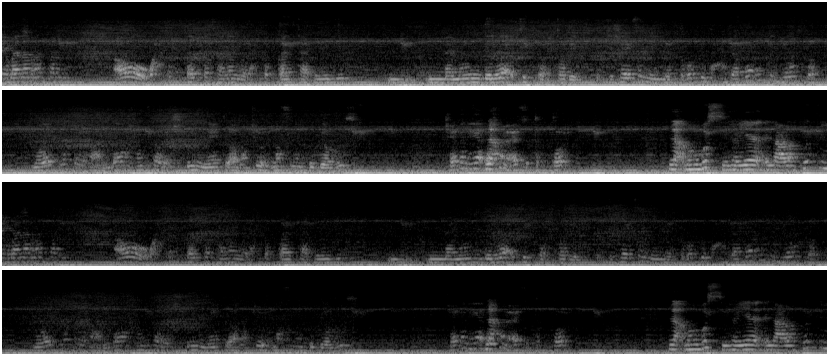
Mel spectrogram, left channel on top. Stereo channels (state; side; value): quieter; right; 8.4 dB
